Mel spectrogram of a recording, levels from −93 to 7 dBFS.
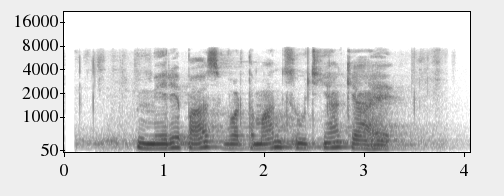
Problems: constant background noise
